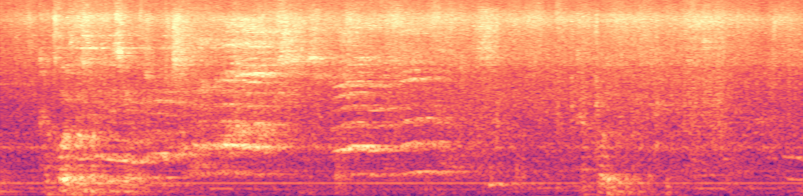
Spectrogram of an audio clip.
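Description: A younger man speaks into a microphone.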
